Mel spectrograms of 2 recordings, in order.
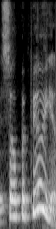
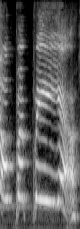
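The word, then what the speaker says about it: sopaipilla: Once I went out to lunch with a friend and she said, Sopapilia, Sopapilia, Sopapilia. Finally, I just snapped. I said, it's Sopapilia, Sopapilia.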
